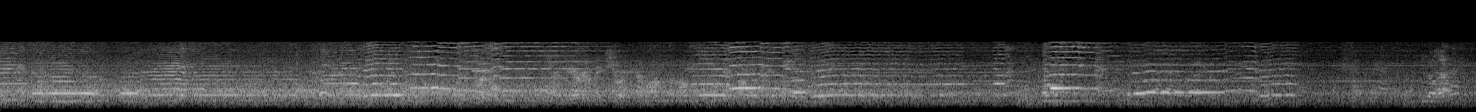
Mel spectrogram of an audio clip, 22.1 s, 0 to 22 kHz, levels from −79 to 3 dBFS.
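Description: Nothing here sounds off at any point, so there's no fault to report.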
